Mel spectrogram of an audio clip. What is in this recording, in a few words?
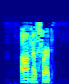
"unoffered", English; adjectives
